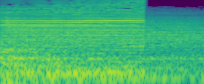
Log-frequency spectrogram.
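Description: A loud whooshing rush of hiss, a transition effect in the soundtrack, takes over from the background music. Its top end cuts off abruptly about one and a half seconds in and the rest fades away.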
